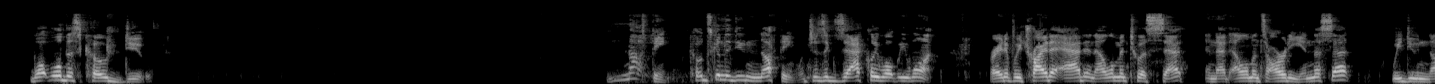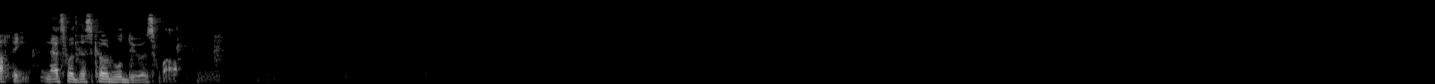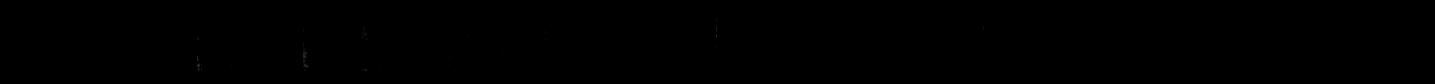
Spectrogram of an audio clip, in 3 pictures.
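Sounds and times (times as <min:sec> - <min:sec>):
faint steady hum: 0:00.0 - 0:43.0
man's voice: 0:00.3 - 0:01.5, 0:06.1 - 0:09.3, 0:09.9 - 0:16.2
faint irregular clicks: 0:01.5 - 0:06.0, 0:16.0 - 0:43.0
faint ticks: 0:20.9 - 0:43.0.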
